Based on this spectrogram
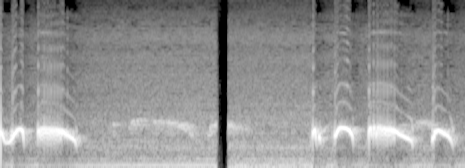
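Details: Decoy spotted dove in the 'thổ' voice used to excite wild doves; loud rounded coos, a drawn-out falling note, then softer murmured coos, the pattern repeating after a brief gap, with a constant low background hum.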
